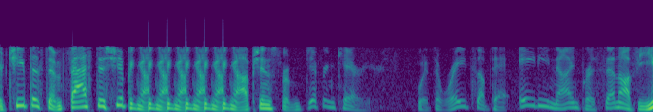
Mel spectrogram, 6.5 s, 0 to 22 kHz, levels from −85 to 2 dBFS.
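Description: From 1.49 s to 2.42 s the speech stutters like a machine gun: one slice of about 186 ms plays five times in a row, hammering at roughly 5.4 Hz. This is a system hang loop. The computer or audio driver froze, and the sound hardware kept replaying the same ring buffer. A loop of that length fits an 8192-sample buffer. Little or no audio goes missing around the stall, and the call-band limit at 4 kHz stays the same throughout.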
